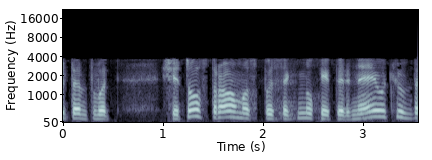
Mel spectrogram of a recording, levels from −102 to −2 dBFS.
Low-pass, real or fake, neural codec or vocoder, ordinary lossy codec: 3.6 kHz; fake; codec, 16 kHz, 4.8 kbps, FACodec; AAC, 24 kbps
